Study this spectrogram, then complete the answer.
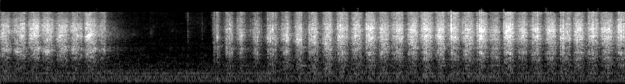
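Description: An onion wedge is rubbed against a grater in quick, rhythmic rasping strokes, close and steady, with a short pause near the start before the scraping resumes.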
